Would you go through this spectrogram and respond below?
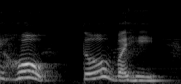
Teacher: हो को उच्चारण करने में ज़्यादा समय लग रहा है और तो को उच्चारण करने में कम समय लग रहा है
